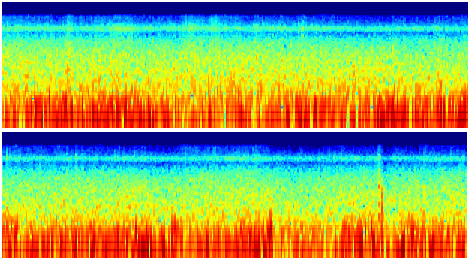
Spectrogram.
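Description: Whitewater rapids rushing around an inflatable raft, with wind buffeting the action camera's microphone in a steady low rumble.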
